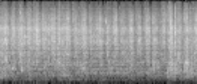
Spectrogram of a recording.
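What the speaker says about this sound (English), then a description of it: "So now you just whisk this into your tea mixture" A whisk beating briskly into a spearmint tea mixture for jelly, a fast, continuous scratchy rhythm of rapid strokes, close and fairly loud with no talking.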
